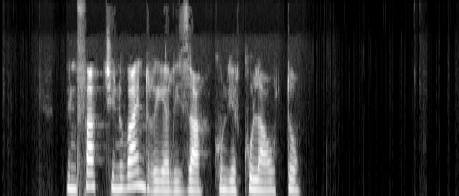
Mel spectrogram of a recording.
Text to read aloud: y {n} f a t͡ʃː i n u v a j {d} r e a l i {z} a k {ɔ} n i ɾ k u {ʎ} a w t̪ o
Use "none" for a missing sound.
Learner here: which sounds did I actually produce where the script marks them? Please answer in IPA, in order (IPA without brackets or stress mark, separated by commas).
n, n, z, u, l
